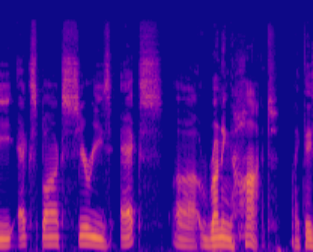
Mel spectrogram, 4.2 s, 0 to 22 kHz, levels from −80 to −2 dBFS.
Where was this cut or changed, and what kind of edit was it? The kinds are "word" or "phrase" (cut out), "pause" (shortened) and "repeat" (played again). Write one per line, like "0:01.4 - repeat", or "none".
0:02.2 - pause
